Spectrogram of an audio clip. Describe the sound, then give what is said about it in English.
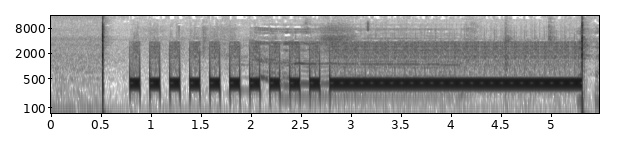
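A telephone line tone after a failed call-in: a sharp click, then a quick series of short, steady beeps that merge into one long continuous tone lasting a few seconds, cut off by another click. “Call fail. Repeated. Oh, man. That hurts. I don't know what happened there.”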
